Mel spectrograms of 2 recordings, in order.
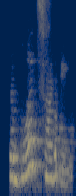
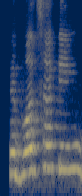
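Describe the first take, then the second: First: Said in the usual way. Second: "blood-sucking" punched higher and louder; emphatic repeat. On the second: Real, not acted. Ranting about mosquitoes to Christopher, "blood-sucking" stressed high and loud.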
